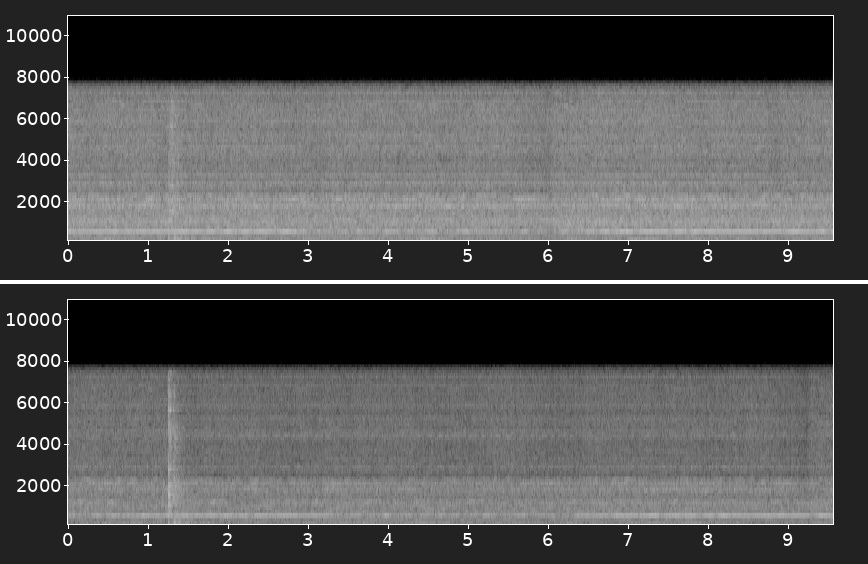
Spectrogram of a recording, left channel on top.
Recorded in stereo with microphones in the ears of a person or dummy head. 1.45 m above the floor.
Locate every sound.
1.3 s snoring: 55° right (ahead or behind), 2 m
